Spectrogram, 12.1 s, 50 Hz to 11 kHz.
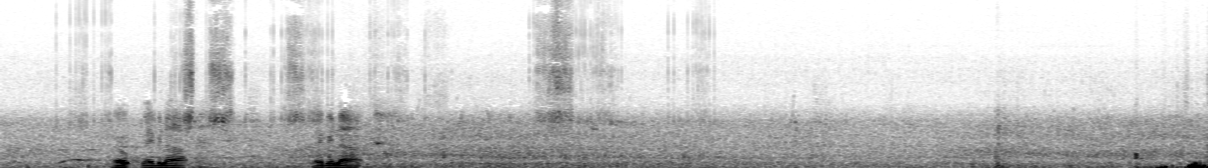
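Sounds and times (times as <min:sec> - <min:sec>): flowing river water: 0:00.0 - 0:12.0.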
